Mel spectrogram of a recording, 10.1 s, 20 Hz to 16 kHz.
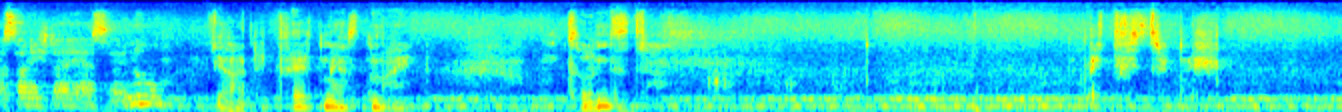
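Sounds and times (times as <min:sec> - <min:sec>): low hum: 0:00.0 - 0:10.0
recording hiss: 0:00.0 - 0:10.0.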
